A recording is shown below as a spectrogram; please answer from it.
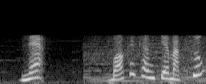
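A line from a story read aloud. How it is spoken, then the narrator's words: Girl snapping. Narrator (Vietnamese): Cô gái quay sang quát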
